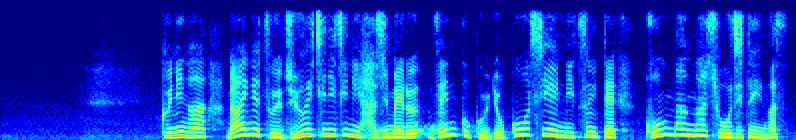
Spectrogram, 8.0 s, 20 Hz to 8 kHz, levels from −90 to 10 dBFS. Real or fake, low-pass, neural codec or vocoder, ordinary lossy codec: fake; 7.2 kHz; codec, 16 kHz, 2 kbps, FunCodec, trained on LibriTTS, 25 frames a second; none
